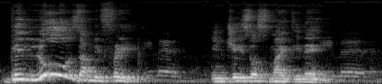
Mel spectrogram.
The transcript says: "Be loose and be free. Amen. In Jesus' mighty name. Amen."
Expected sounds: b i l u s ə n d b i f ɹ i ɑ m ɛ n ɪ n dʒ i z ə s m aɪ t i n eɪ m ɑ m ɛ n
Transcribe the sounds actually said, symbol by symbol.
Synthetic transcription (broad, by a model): b i l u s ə n b i f ɹ i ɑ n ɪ n dʒ i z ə s m aɪ t i n eɪ ɑ m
